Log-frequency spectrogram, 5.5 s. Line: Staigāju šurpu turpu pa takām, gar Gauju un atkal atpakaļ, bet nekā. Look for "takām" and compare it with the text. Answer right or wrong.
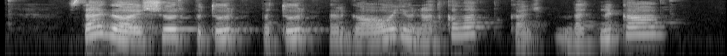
wrong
